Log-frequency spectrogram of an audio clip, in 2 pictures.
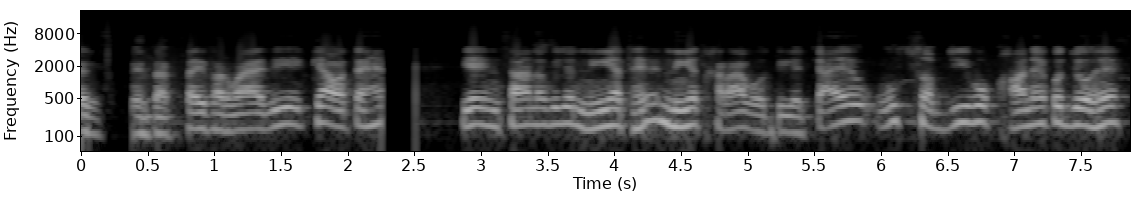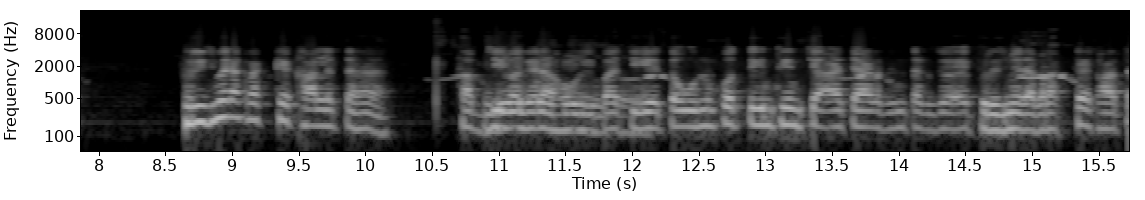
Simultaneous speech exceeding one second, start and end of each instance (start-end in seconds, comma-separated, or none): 11.0-12.3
